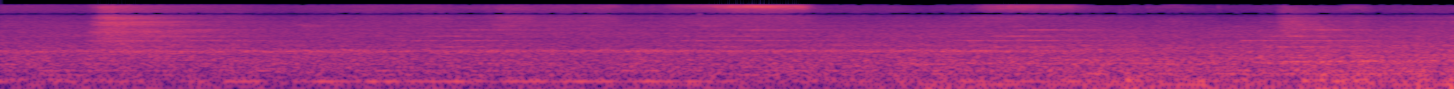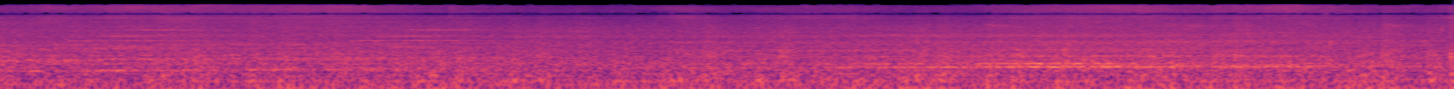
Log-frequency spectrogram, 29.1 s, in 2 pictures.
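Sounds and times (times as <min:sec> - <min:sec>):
electric train rolling rumble: 0:00.0 - 0:29.0
faint high squeals: 0:09.8 - 0:11.0.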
